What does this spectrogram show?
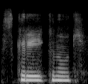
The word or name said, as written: skríknuť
